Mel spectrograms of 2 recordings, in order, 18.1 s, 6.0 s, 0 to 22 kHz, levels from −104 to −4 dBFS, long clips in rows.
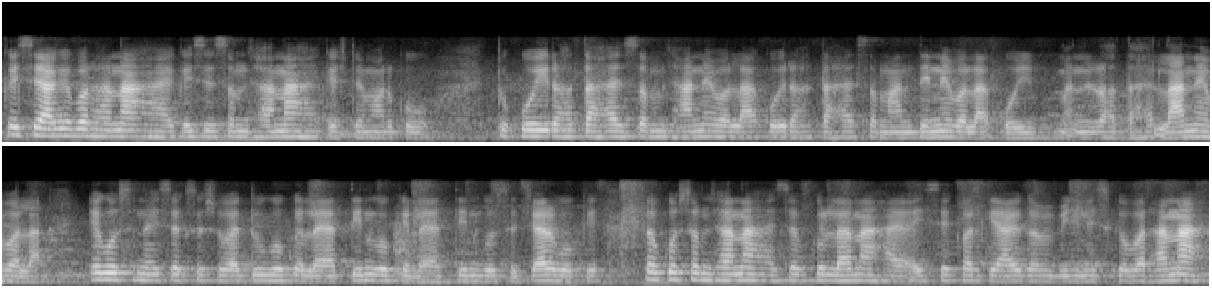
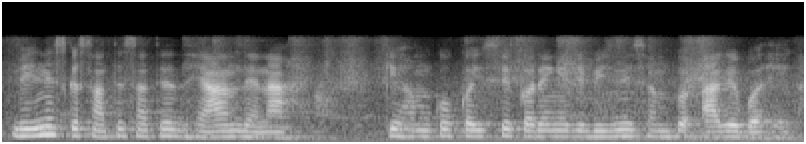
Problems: none marked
